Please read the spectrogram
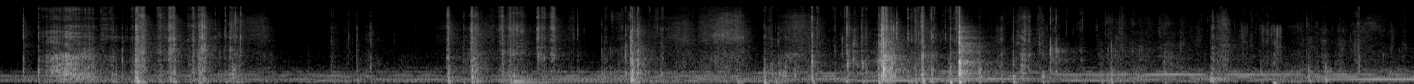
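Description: A knife slitting packing tape on a cardboard box, then the flaps being pulled open: irregular scrapes, clicks and cardboard knocks over steady background music.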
